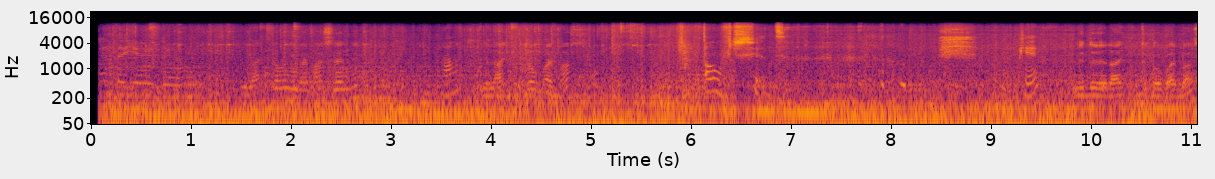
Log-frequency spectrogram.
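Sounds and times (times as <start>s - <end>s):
voices: 0.1s - 2.8s, 5.9s - 11.0s
bus rumble from inside: 0.1s - 11.0s.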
